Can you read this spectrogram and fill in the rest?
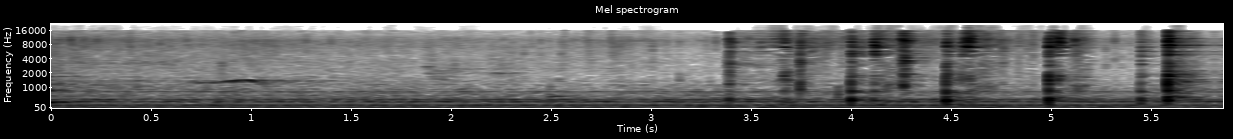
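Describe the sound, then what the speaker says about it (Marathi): Spoon stirring and mixing hot tempering into cooked rice for raw mango rice, with scraping and clinking strokes that start partway through and grow louder, close and without talk. "सर्व साहित्य एक वेळा नीट मिक्स करून घेऊ"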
